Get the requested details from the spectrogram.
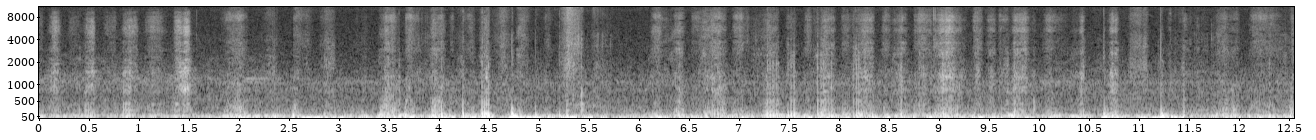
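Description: A black fountain pen with a steel nib writes cursive lines in green ink on a lined paper pad lying flat on a table. Many short, scratchy strokes and rubs across the paper come through as soft, dry bursts over a low rumbling background.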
